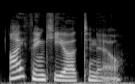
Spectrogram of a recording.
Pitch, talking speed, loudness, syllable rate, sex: 230 Hz, 265 wpm, -15 LUFS, 5.5 syllables/s, female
